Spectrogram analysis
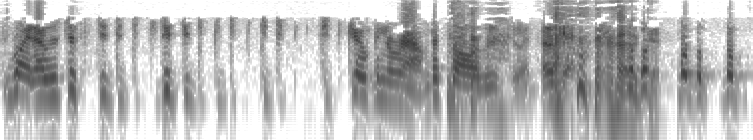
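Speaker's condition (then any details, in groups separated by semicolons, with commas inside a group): Stuttering; stuttering at ages 10 to 15; ongoing stuttering, attends NSA stuttering conferences; stays with stutter rather than changing words, speech tools mentally exhausting, hard to focus on message; repeated sounds, blocks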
